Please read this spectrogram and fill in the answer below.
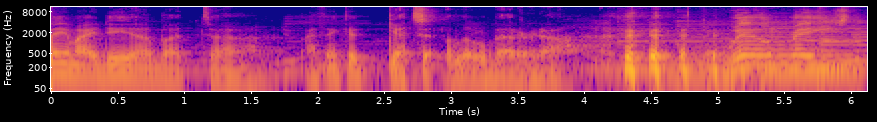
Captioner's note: laughs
